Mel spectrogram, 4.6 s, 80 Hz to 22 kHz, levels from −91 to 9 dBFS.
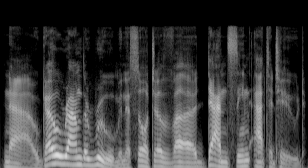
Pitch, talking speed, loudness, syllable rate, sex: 120 Hz, 155 wpm, -18 LUFS, 3.6 syllables/s, male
